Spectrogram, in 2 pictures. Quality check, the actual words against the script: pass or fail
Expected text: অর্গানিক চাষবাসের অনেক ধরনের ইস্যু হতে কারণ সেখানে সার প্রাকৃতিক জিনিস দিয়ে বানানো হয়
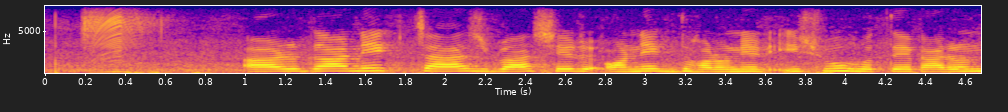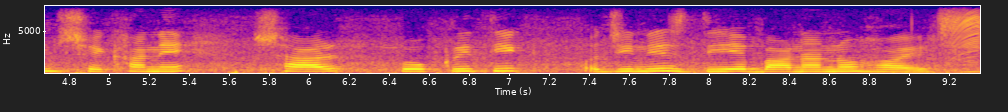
pass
